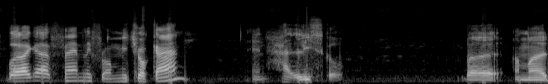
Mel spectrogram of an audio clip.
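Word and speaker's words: Michoacán: It's called Michoacan. You're supposed to pronounce like Michigama. Michoacan. It's Michoacan.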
